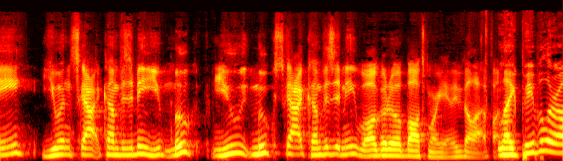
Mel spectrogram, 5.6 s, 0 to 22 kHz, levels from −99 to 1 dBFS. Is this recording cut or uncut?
uncut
